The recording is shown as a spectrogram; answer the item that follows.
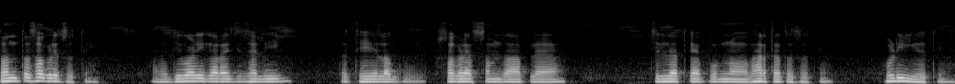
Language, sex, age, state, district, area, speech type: Marathi, male, 60+, Maharashtra, Amravati, rural, spontaneous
